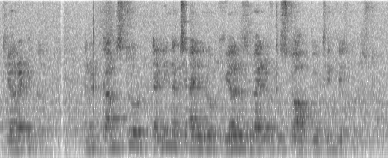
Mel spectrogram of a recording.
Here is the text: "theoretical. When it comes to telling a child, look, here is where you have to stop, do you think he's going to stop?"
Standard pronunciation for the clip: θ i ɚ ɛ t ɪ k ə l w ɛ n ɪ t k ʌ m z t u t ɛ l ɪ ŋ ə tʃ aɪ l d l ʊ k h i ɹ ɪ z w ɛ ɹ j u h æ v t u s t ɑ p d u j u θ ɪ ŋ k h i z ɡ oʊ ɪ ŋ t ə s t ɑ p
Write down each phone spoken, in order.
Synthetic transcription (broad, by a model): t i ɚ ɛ t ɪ k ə l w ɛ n ɪ t k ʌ m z t u t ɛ l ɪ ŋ ə tʃ aɪ l d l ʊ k h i ɹ ɪ z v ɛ ɹ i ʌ f t u s t ɑ p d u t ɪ ŋ k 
